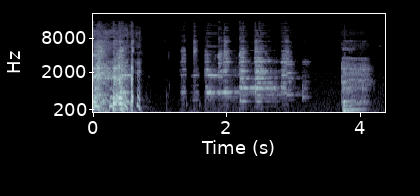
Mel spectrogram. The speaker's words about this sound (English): My notification tone on my phone for like texts and things is the chime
